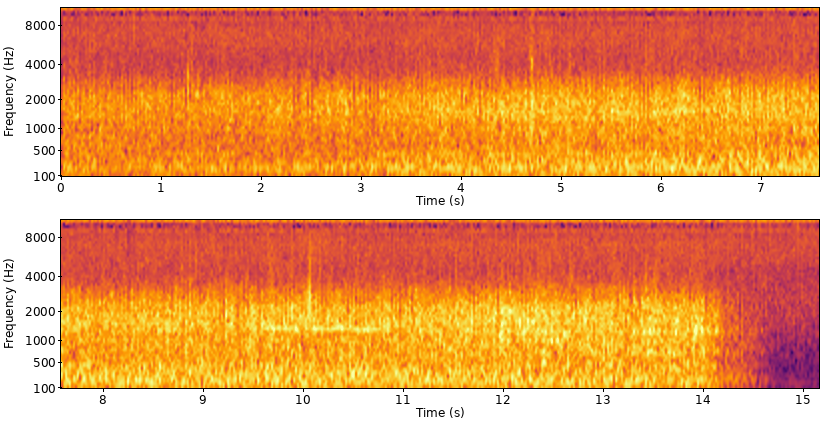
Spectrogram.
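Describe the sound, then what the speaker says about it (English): A bomber aircraft taxis off to wait for takeoff, its engines giving a loud, steady broadband roar that holds for about fourteen seconds, then cuts off abruptly near the end. "Bomber ready, it moves off to wait its takeoff time under double guard."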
